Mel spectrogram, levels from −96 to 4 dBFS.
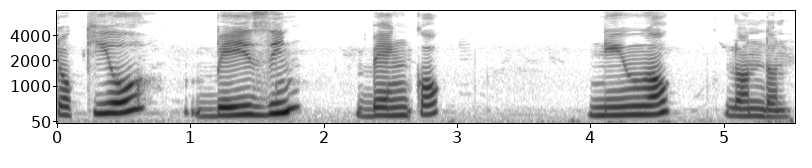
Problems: background sounds at intervals, continuous background conversations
